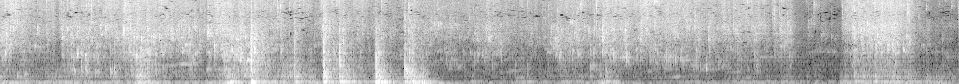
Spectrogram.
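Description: A kitchen tap runs steadily while food is rinsed and washed for chicken curry, the water's hiss and splash swelling and dipping as hands move under the stream, with louder splashy bursts in the middle.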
